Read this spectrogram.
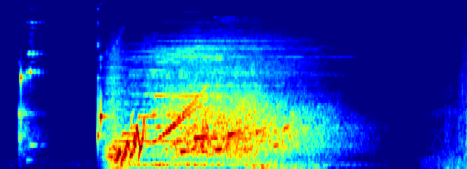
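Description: A teleport effect whooshes and chimes.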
